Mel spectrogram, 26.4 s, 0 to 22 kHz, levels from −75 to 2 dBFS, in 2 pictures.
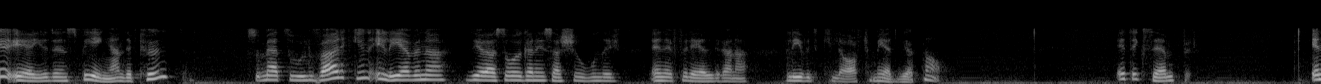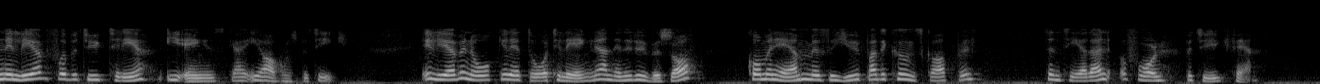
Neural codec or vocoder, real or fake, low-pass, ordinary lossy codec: codec, 16 kHz, 0.5 kbps, X-Codec, WavLM features, trained on Multilingual LibriSpeech; fake; 5.4 kHz; none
